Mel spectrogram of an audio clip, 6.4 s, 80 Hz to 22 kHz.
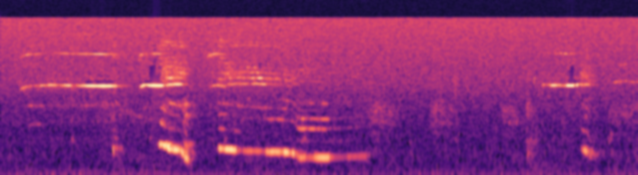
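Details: Coyote recorded on April 25: a short falling note, then a long wavering howl that slides slowly downward for over a second, followed by brief yips, with thin high bird chirps in the background.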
